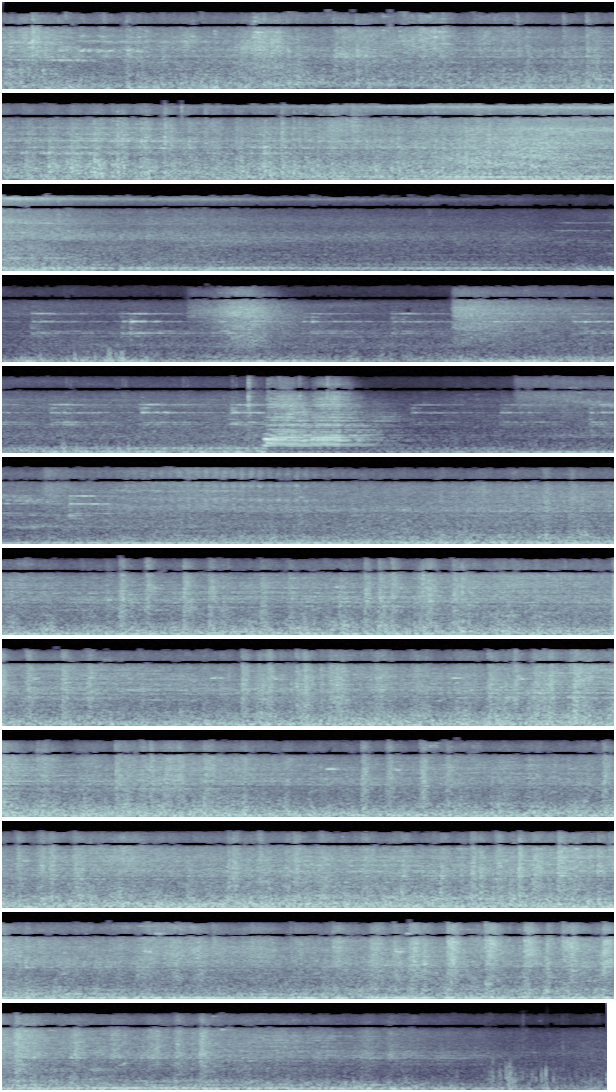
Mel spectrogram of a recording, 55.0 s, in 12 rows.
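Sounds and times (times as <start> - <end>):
train passing with clickety-clack: 0.0 - 55.0
train horn blast: 20.2 - 21.5.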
